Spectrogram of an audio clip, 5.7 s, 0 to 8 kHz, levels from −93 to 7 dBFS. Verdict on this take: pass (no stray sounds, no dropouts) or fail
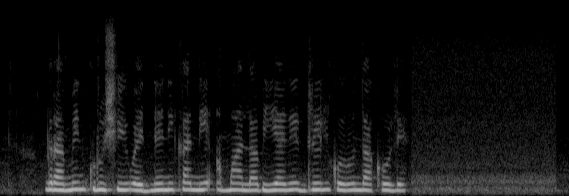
pass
